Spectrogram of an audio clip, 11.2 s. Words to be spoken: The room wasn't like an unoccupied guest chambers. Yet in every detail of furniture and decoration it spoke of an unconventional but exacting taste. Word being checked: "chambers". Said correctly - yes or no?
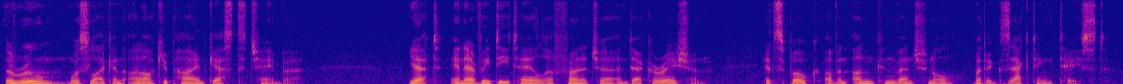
no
